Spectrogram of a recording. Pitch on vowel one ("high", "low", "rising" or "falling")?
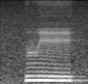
low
